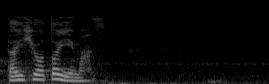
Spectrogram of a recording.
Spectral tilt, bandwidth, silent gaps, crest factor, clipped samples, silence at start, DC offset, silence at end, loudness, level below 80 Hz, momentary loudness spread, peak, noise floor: -5.5 dB/octave; 10.5 kHz; none; 18 dB; under 0.1%; 0 s; under 0.1%; 0.5 s; -34 LUFS; -62 dBFS; 21 LU; -20 dBFS; -61 dBFS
